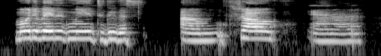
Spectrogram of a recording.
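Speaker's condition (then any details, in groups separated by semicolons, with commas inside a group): Cerebral palsy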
